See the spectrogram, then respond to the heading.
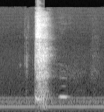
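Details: One sharp, explosive sneeze into a tissue by a person with a stuffy nose, followed by a brief vocal sound, over steady room hum; sneeze.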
